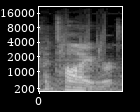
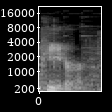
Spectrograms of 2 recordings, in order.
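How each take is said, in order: First: The second syllable sounds like 'tire'. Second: The second syllable sounds like 'ter'. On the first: The speaker calls it wrong. "audiobook pronounces it Petire" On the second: The speaker calls it right. "It is so obviously just supposed to be Fantasy Peter"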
